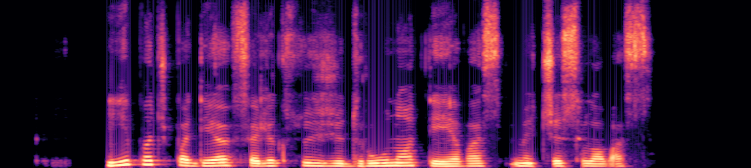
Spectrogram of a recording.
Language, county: Lithuanian, Klaipėda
